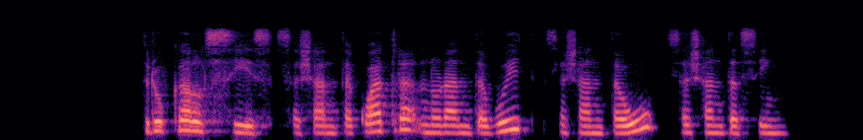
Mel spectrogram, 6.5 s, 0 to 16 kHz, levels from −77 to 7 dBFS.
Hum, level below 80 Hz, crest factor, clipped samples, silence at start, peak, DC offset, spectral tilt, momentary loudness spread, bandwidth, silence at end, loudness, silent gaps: none; -62 dBFS; 16 dB; under 0.1%; 1.1 s; -2 dBFS; under 0.1%; -6 dB/octave; 11 LU; 7.6 kHz; 0.55 s; -18 LUFS; 4.03-4.07 s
